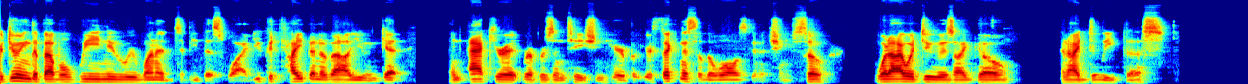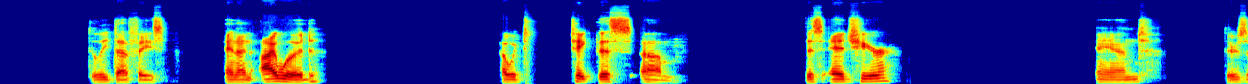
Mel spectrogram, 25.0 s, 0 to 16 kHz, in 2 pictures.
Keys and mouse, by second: 3.2 middle click, 5.6 middle click, 7.3 middle click, 8.2 middle click, 9.6 3, 10.2 click, 10.6 middle click, 13.2 middle click, 13.7 shift+middle click, 15.4 shift+middle click, 15.8 ctrl+middle click, 16.0 shift+middle click, 17.5 shift+middle click, 18.5 middle click, 19.5 shift+middle click, 20.5 middle click, 21.6 middle click, 22.0 shift+middle click, 22.3 ctrl+middle click, 22.6 shift+middle click, 23.0 middle click, 23.3 shift+middle click, 23.6 middle click.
